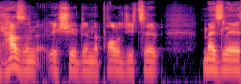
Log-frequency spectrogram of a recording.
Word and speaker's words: Meslier: issued an apology to meslier silent s and there's a strong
